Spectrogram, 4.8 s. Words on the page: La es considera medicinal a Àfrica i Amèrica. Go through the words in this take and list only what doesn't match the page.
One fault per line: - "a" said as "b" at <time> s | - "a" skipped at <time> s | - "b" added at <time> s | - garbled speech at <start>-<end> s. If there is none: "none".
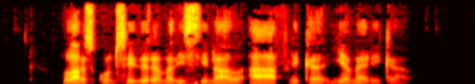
none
